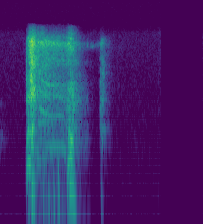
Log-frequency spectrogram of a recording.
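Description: A man's short, breathy laugh lasting about half a second, followed by a brief click.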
